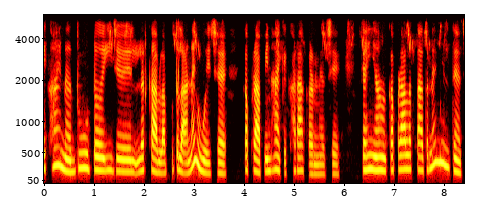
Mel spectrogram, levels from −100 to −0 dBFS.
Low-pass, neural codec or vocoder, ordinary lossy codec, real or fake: 5.4 kHz; none; none; real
